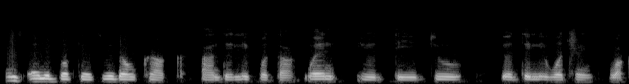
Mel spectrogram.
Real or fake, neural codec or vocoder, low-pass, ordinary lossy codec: real; none; 5.4 kHz; Opus, 16 kbps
